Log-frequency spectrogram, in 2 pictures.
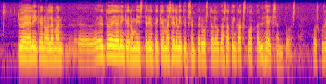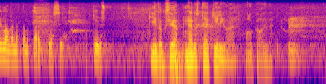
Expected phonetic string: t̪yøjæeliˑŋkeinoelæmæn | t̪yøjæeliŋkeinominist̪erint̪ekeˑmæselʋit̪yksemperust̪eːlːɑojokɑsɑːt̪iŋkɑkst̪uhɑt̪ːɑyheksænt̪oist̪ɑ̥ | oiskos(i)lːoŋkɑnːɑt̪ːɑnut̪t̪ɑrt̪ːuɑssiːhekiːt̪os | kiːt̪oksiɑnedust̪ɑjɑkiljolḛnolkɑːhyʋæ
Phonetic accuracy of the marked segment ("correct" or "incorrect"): correct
